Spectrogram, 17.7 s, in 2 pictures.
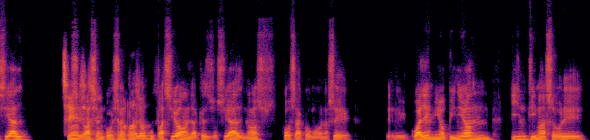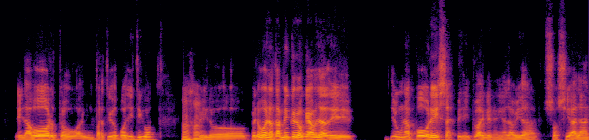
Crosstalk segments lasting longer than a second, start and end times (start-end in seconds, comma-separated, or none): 1.0-2.3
